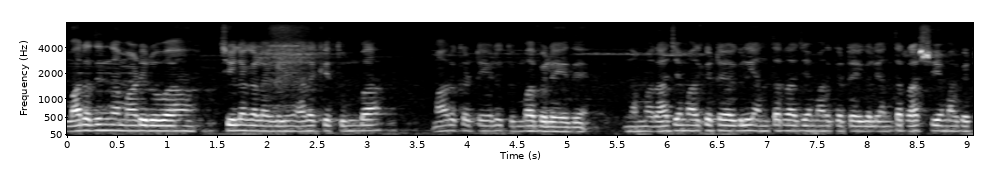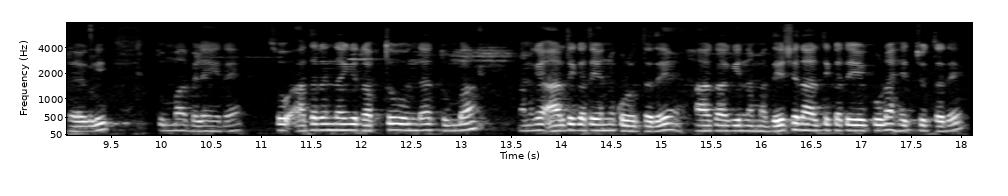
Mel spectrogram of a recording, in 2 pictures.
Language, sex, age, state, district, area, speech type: Kannada, male, 18-30, Karnataka, Bangalore Rural, urban, spontaneous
